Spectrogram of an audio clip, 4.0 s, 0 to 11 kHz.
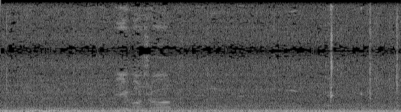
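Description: Renault 4's small four-cylinder engine and road noise heard inside the cabin while driving, a loud, steady drone. A voice speaks briefly about a second in.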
